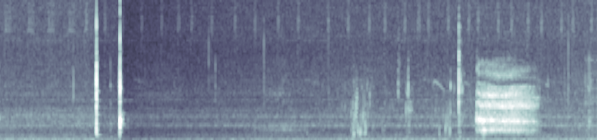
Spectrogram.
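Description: Stainless-steel thermos and its metal cup being handled: two sharp clinks about a second in, over a steady low rumble. Near the end comes a brief rushing sound.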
